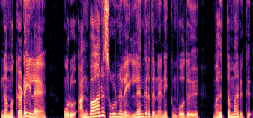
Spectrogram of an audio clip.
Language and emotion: Tamil, sad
